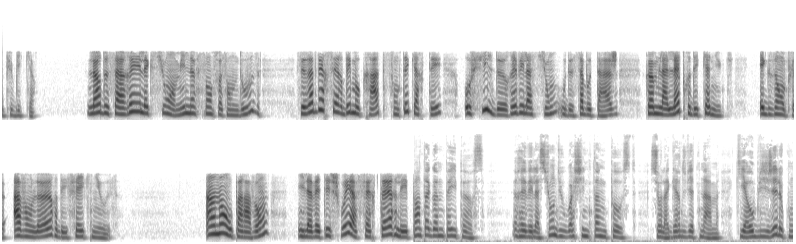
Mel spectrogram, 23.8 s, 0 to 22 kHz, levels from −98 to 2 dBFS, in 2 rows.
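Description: From the start until 18.06 s, the recording was likely made on a poorer input device, with the system switching to the better one only at that point. Throughout that stretch nothing is heard above 3.8 kHz, so the speech sounds dull and boxy and sits over a faint, different noise floor. At 18.06 s the sound opens up abruptly with no gap, and the level shifts by a few decibels as the input switched device.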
